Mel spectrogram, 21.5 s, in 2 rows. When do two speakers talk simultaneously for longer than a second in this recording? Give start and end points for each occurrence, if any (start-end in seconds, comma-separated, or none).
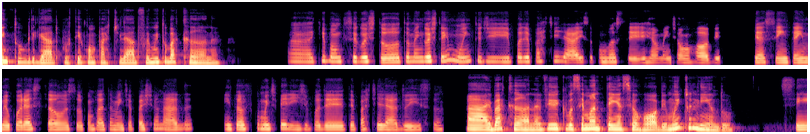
none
